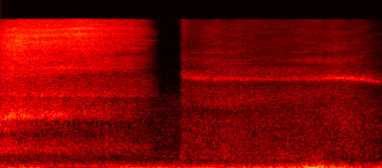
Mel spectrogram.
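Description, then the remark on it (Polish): A long, deep breath drawn in with a loud, airy hiss, a brief pause, then an equally long, steady exhale, with no talking over it. “A może zrobić taki bardzo głęboki wdech, a potem wydech?”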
